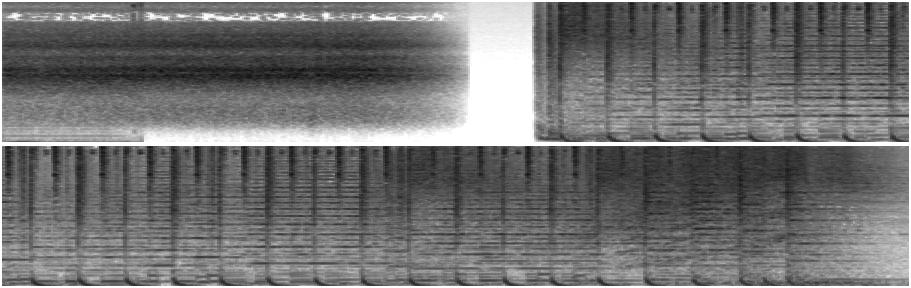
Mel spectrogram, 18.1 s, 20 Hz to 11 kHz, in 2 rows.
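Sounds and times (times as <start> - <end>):
radio static: 0.0 - 4.6
rhythmic music: 5.6 - 17.4.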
